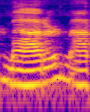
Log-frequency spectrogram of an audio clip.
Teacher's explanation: we have first syllable stress in the word matter, and it has the black cat vowel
